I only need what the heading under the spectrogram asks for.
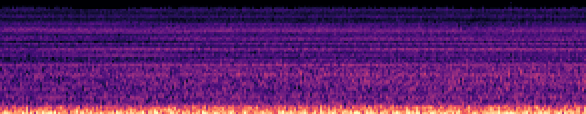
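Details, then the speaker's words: Furnace reinstalled after repair, sealed with butyl tape, blowing hot air; louder than it should be, steady low blower drone with faint constant whine; owner blames transport and expects he may have to pull the furnace out again. "what sucks is I'm probably going to have to pull the furnace out again because that's a little loud know you hear it it's a little bit of a wine"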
